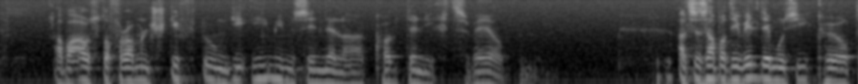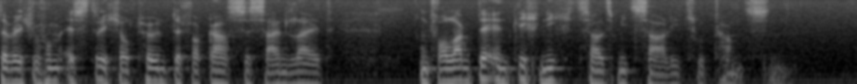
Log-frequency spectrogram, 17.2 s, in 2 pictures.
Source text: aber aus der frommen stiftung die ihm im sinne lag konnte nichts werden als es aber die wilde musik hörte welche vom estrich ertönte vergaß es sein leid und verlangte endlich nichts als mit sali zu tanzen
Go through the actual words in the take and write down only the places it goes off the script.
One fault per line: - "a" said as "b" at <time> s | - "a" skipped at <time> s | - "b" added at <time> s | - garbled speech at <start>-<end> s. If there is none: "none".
none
